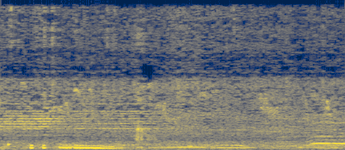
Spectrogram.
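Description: Pigeons for sale at a bird market give several close, throaty coos in a short run that fades into a softer, steadier murmur, with faint chatter in the background.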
